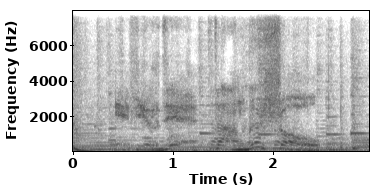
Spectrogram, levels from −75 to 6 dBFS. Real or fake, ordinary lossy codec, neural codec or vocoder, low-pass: fake; none; codec, 16 kHz, 6 kbps, DAC; none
